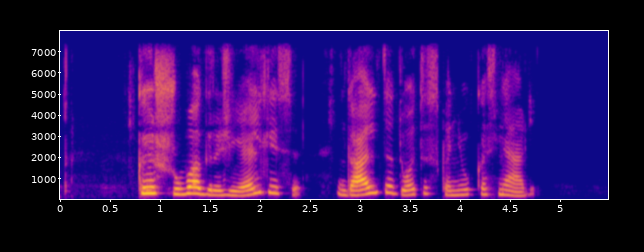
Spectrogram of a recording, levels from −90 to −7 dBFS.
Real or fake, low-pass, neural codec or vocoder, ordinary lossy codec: real; 7.2 kHz; none; AAC, 48 kbps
